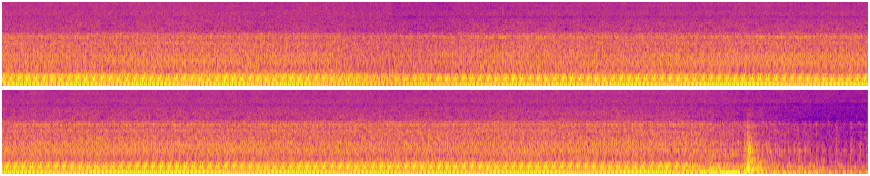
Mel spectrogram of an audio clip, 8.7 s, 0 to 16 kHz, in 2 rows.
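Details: Yamaha outboard on a 1980/81 Sun Tracker Party Barge pontoon, at spring startup after years unused, before carburetor flushing: steady, even idle with no misses for several seconds before shutoff; whatever was troubling it appears to have passed through.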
